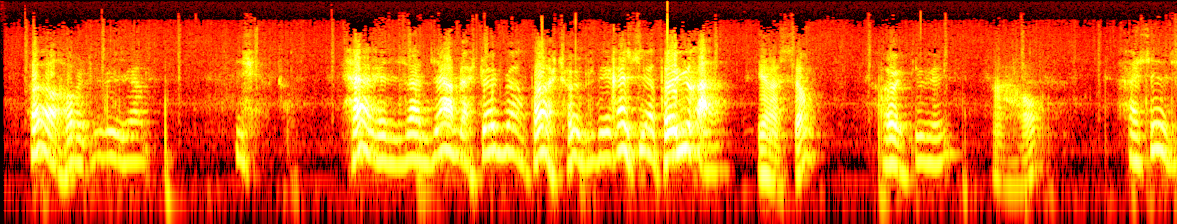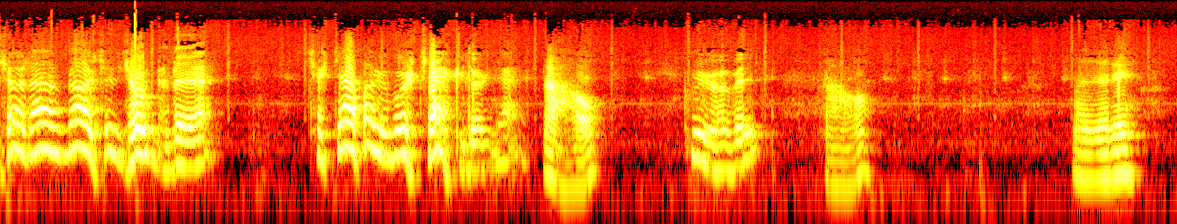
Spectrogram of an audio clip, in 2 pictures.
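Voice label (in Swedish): Slättåkra Halland, dialekter; Folkminnen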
